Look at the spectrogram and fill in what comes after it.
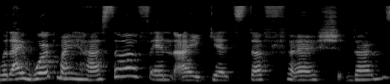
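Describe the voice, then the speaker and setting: Speaking at a very slow pace, a woman with a Quebec accent talks in a fairly high pitch. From Quebec, Montreal. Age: 20s. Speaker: vlogger. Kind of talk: personal testimony vlog. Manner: halting, many fillers.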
